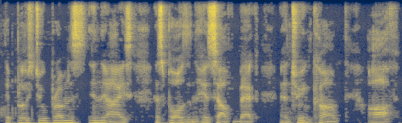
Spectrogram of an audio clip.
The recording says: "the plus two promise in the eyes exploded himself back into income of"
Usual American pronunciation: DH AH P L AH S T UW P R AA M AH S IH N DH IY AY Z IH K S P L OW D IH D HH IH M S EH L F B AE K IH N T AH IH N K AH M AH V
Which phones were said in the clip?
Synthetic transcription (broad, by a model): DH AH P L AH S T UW P R AA M AH S IH N DH IY AY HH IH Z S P OW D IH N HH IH S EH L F B AE K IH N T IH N K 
